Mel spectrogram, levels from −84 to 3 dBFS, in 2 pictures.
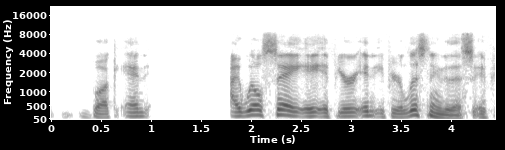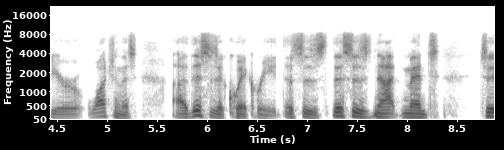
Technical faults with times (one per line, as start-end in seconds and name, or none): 1.79-8.87 automatic gain rising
